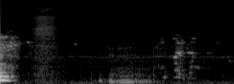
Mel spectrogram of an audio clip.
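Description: Men's voices over a video chat: the end of a word, a short hiss, then a low-pitched vocal sound about a second in, and a few faint murmured syllables near the end.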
